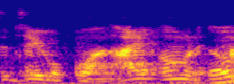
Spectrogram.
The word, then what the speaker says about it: Tiguan: You don't pronounce the U. It's a Tiguan.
